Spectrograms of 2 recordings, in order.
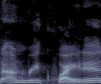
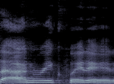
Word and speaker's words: unrequited: Wait, you said unrequited? I've always said unrequitted. Am I saying it wrong?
